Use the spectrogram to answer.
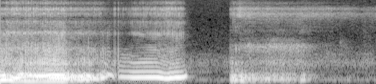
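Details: Sleeping dog at home snoring: a couple of rumbling, slightly whining snore breaths in a quiet room.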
